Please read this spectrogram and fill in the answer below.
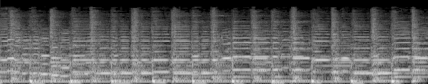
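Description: Bosnian izvorna folk music, instrumental: a violin plays the lead melody over šargija accompaniment, with a steady beat and bass.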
